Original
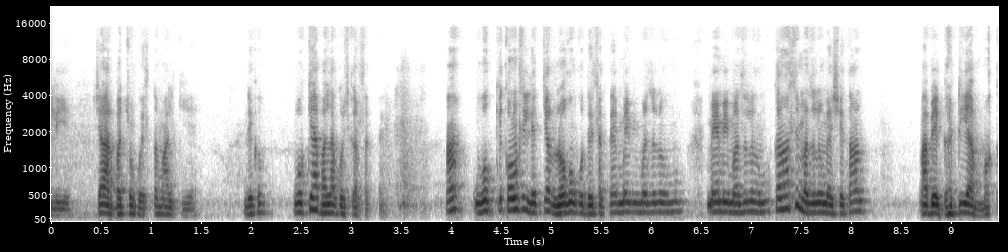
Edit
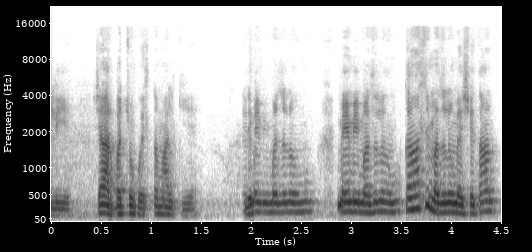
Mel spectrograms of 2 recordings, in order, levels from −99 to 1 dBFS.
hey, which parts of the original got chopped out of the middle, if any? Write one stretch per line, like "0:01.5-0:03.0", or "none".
0:02.0-0:05.7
